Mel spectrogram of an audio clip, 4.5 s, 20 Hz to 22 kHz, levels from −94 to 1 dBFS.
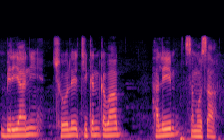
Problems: constant background noise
